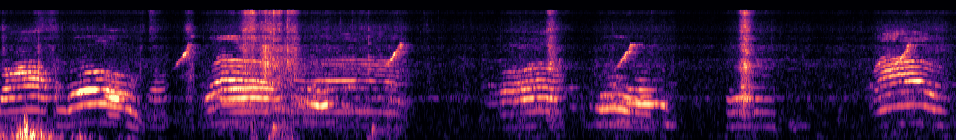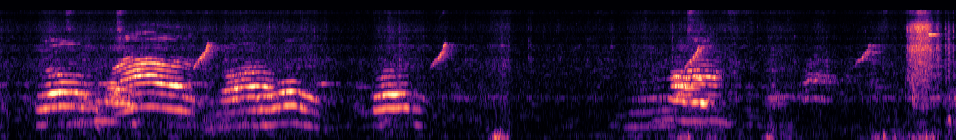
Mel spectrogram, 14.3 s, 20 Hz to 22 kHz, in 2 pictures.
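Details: Two kittens on October 17, 2024 calling in a steady run of short, arched, harmonic mews, often in quick pairs and triplets, with brief pauses and some low bumps and clicks.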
